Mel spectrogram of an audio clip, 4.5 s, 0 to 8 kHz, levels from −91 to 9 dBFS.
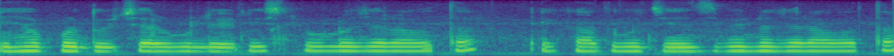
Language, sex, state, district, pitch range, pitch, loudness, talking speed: Bhojpuri, female, Bihar, Gopalganj, 185-195 Hz, 190 Hz, -15 LUFS, 225 wpm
